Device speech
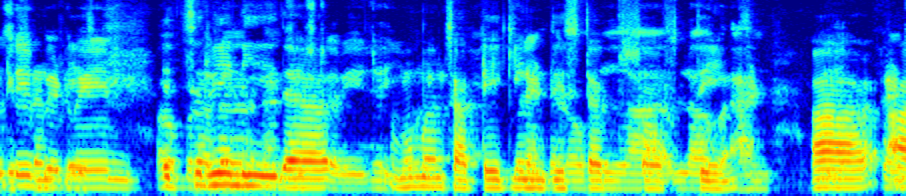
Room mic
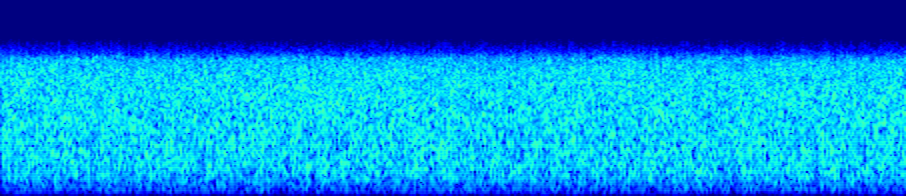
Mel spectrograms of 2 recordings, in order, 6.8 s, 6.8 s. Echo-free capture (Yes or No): Yes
